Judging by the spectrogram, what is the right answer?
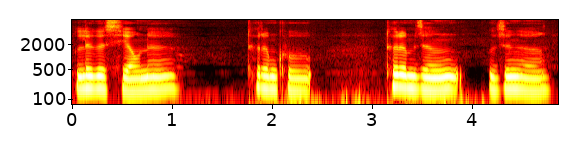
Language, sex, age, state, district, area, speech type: Bodo, female, 45-60, Assam, Baksa, rural, spontaneous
